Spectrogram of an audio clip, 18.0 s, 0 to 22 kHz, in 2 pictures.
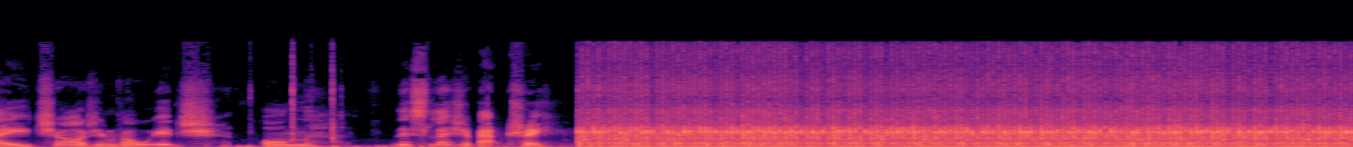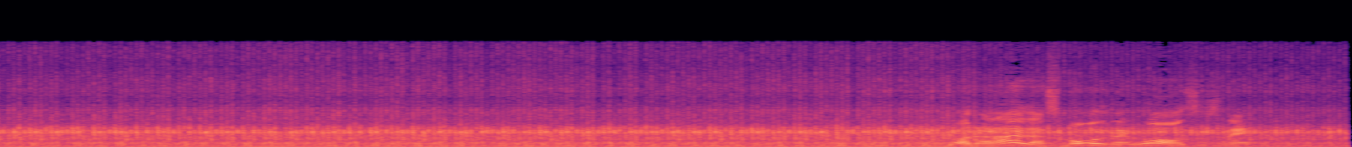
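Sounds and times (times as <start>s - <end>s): engine idling: 3.9s - 18.0s.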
